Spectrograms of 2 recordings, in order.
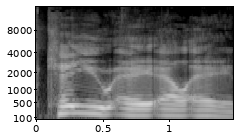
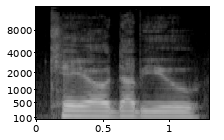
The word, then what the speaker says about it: Kuala: It's Kuala, not Kowala, or however they actually spell koala. It does sound similar the way I say it.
